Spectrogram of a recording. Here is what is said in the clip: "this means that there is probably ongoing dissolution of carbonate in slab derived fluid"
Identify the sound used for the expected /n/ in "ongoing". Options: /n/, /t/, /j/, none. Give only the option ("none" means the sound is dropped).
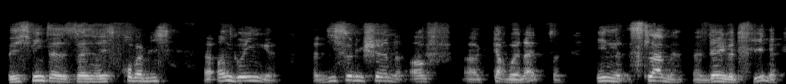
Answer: /n/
